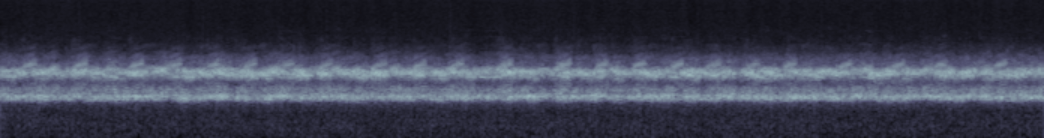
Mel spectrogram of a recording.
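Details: Many frogs croaking at once, forming a continuous high, buzzy chorus with regular soft pulsations roughly every half second, unbroken and even in loudness, nothing else heard.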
